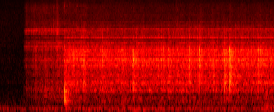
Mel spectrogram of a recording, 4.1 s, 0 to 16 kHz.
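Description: Surface noise of a shellac 78 record on a Decca 71 acoustic gramophone as the needle is set down in the lead-in groove: a steady hiss with crackle that starts suddenly, with a sharp click about a second in and a few fainter ticks.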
